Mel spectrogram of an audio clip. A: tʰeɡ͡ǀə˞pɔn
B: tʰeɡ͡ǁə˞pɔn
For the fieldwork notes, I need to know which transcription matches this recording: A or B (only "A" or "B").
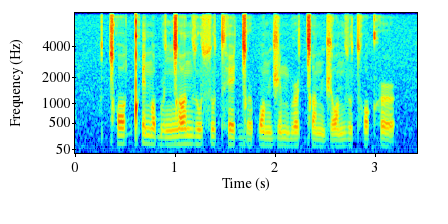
A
